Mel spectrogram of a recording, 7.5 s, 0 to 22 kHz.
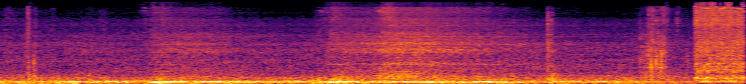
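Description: A Toyota Tundra's 2UZ-FE V8, which has a snapped timing belt, idles steadily with a rough rumble and an odd pulley-like whine running throughout, with a few brief clunks.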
